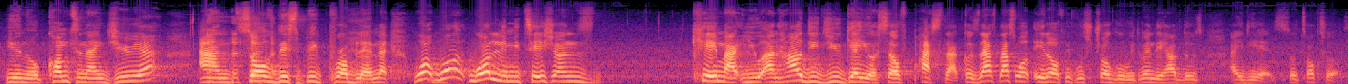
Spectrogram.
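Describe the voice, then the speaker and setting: A woman hosting an interview, asking questions in an animated way, with restarts and encouragement. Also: medium pitch, moderate pace, big-room sound. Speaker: podcast host, interviewer.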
